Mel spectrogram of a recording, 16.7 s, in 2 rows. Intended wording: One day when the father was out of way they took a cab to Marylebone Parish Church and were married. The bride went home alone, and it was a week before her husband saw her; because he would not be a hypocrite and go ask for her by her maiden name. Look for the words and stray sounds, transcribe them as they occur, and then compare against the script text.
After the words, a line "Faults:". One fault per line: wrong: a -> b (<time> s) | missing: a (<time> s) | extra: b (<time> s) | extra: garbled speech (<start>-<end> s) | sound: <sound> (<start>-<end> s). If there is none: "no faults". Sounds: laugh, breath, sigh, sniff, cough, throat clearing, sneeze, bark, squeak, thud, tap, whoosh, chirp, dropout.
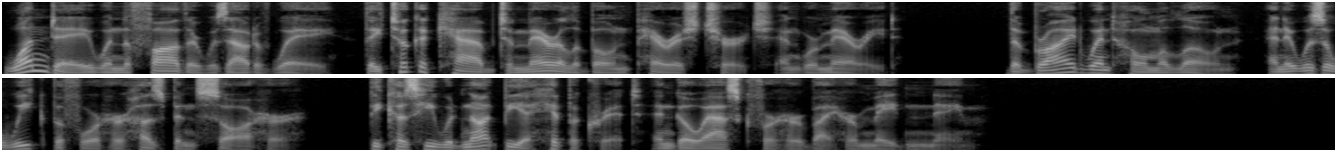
One day when the father was out of way they took a cab to Marylebone Parish Church and were married. The bride went home alone, and it was a week before her husband saw her; because he would not be a hypocrite and go ask for her by her maiden name.
Faults:
no faults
